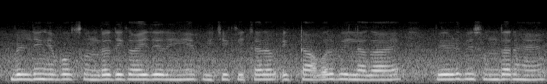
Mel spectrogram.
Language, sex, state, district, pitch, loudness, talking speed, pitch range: Hindi, female, Uttar Pradesh, Muzaffarnagar, 230 Hz, -14 LUFS, 210 wpm, 225-235 Hz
